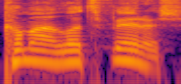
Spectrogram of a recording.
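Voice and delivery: ordinary talk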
